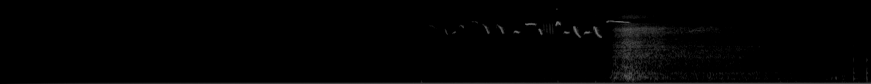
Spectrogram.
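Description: birds chirping outside

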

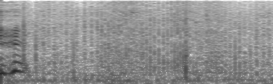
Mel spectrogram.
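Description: zipper being zipped closed

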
